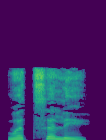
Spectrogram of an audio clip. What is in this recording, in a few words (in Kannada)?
"ವತ್ಸಲ", Kannada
